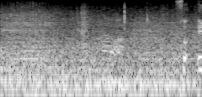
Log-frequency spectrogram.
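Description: Steady motor-vehicle rumble and road noise, with faint voices in the background.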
